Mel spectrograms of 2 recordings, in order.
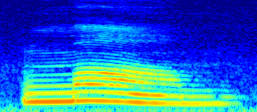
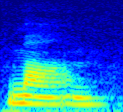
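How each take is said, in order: First: It is projected loudly with an open mouth. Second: It is said quietly with a closed mouth.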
